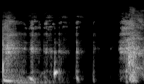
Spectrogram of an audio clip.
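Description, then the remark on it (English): A stifled, held-back cough comes through as a few short, muffled bursts, breathy, ending in a stronger rough exhalation, with some light laughter mixed in. “I'm holding back my cough.”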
